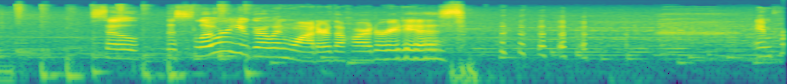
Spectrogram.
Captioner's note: laughs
